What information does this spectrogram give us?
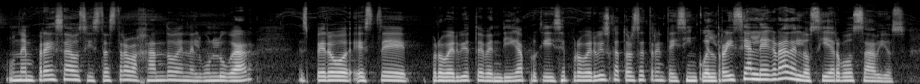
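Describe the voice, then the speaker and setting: A woman's voice: on the low side, steady tone, fairly quick, a little mellow, clean tone. Earnest woman discussing scripture. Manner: earnest, reads from her notes, repeats words when starting. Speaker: podcast co-host. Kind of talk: casual Bible discussion.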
